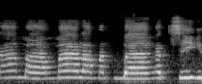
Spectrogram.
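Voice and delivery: high, loud, drawn-out complaint; mock an impatient kid whining at mum; whining child. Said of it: "komunikasinya jadi nggak nyaman". (anak merengek kesal, nada tinggi)

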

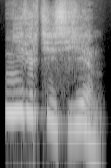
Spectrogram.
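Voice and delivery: high-pitched mild grumble; understated high fussing; grumbling. A narrator's reading. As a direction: scold a fidgeting friend. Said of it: "проворчала Трис".

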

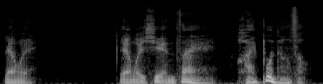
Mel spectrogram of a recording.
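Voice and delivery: low, soft and serious; suddenly grave. A narrator's reading. Chu Liuxiang gravely tells the two brothers to stay. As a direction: hold them back with quiet gravity. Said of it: "神色忽然凝重起来".

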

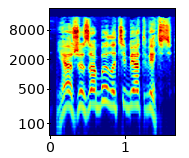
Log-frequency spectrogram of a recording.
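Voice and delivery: high, loud joyful acceptance; elated. Acted. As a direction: burst out happily, gushing. Face brightens, accepts the proposal.

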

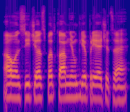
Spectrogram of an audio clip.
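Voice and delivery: put-on low, unhurried grumbling old sorcerer; lightly voiced village sorcerer; gruff sorcerer voice. A narrator's reading. Sorcerer voice held. (ворчливый голос колдуна)

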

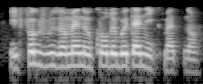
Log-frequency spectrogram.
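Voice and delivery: loud, firm teacher command; stern order. A narrator's reading. Snape marches pupils to herbology, loud and stern. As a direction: keep barking the instruction.

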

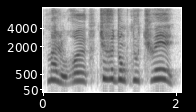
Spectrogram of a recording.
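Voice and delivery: high, loud cry of alarm; panicked mother's reproach; terrified stammering plea. A narrator's reading. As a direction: cry out to stop him, terrified. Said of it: "en bégayant".

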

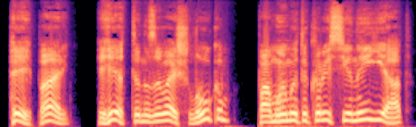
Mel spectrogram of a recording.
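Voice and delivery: loud jeering taunt; mocking. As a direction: jeer at him, laughing at him. Fat merchant mocks Doyle.

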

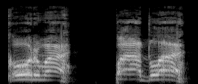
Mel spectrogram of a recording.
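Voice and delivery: high, loud desperate wail; hopeless howl. A narrator's reading. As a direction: howl it out in despair. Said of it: "он взвыл от безнадежности". (вопль отчаяния)

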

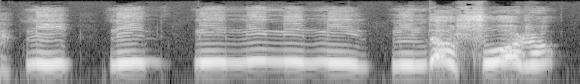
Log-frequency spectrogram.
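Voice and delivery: a sister too shaken to get words out; stammering sister. Acted. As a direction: choke on each 你 before asking.

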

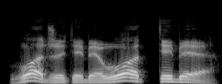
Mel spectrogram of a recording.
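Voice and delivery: loud, slow vengeful shouting; angry blows. Acted. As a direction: yell with each lash. Тумба бьёт Сеньку. (злые крики при ударах)

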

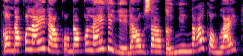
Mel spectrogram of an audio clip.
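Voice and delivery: put-on high, fast pleading child denial; crying denial. Beaten child pleading with uncle that he took nothing. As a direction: plead in a high rush of panic. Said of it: "bạn khóc, bạn nói".

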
